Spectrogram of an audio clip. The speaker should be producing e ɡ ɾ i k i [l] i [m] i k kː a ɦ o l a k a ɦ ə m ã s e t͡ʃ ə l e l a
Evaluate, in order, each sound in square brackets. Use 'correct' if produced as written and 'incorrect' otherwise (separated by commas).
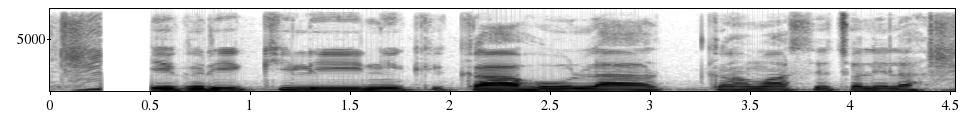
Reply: correct, incorrect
